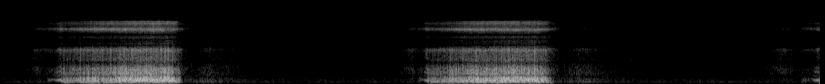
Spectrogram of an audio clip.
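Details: An adult man (a father) snoring heavily: two long, loud rattling snores on the in-breath with quiet pauses between, about 16 breaths a minute; ordinary heavy snoring.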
